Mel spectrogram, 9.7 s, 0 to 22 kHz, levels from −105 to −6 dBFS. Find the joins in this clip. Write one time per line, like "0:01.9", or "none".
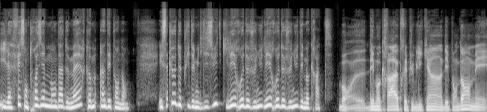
0:03.3
0:05.3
